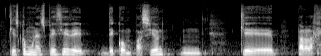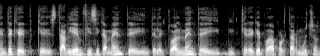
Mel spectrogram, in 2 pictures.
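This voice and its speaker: With a plain, everyday voice, a man talks at a moderate pace and ordinary pitch variation. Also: medium pitch for a man. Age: 60s. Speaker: panel moderator. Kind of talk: panel discussion.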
